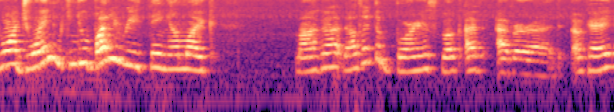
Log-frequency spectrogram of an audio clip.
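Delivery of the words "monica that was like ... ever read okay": over-it, thoroughly bored, unimpressed voice. Recalling answering a friend's book suggestion: retelling a bored voice. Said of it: "And I had that voice".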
